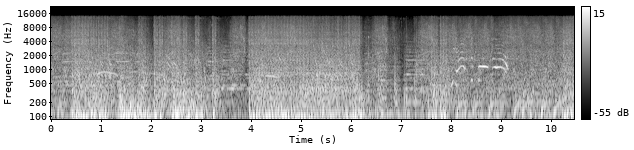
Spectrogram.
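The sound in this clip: Laser bullets fire back and forth from armored soldiers' weapon staffs amid stone ruins, a dense, continuous crackling volley of sharp bursts that stays loud throughout with barely a pause.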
